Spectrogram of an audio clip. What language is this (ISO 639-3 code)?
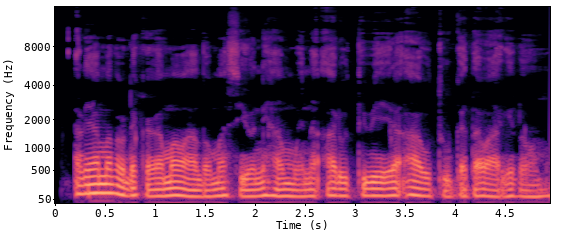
kik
